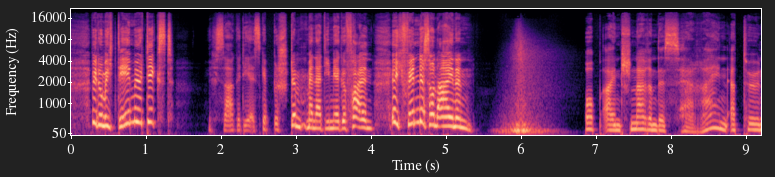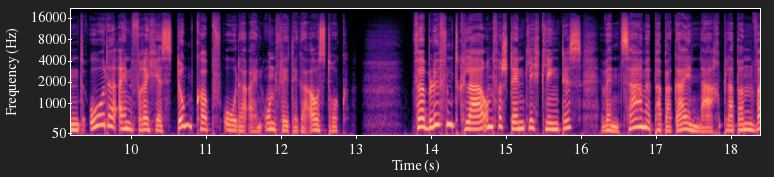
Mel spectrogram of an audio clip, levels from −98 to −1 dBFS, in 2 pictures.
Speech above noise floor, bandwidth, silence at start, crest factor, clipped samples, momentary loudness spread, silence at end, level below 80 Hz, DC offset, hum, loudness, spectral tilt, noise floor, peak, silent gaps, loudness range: 32 dB; 19.5 kHz; 0 s; 18 dB; under 0.1%; 14 LU; 0 s; -48 dBFS; under 0.1%; none; -16 LUFS; -3.5 dB/octave; -49 dBFS; 0 dBFS; none; 8 LU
